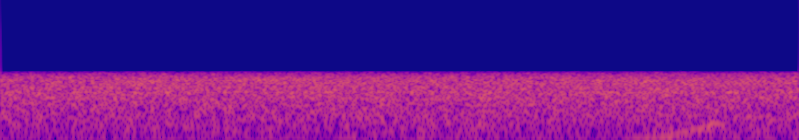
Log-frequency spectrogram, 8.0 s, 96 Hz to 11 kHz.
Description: event 919868 date 01/26/24 time 16:46:04 GMT (1 year, 3 months ago) score 9.39 location TSS-AB03 detected by nrw target species NRW annotations +NRW Spectrogram: Frequency (kHz) vs. Time (s) audio not available .wav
